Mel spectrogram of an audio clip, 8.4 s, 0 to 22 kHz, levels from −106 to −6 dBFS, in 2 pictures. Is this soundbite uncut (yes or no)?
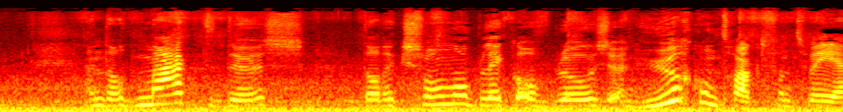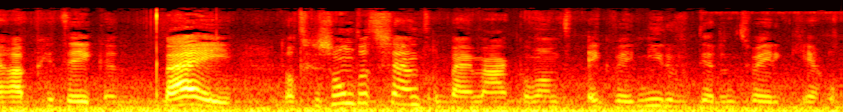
no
